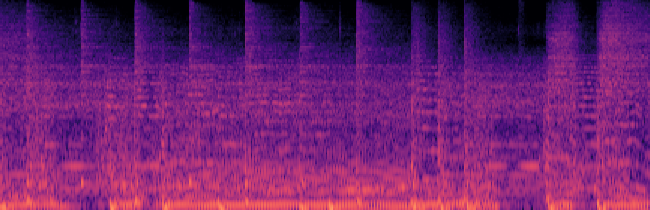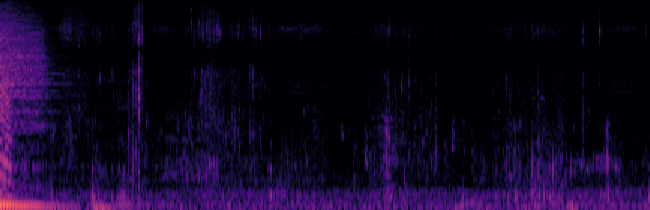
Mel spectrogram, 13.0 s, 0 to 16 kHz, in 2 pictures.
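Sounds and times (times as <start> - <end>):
rock music: 0.0 - 7.1
faint trickling water: 7.0 - 13.0.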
